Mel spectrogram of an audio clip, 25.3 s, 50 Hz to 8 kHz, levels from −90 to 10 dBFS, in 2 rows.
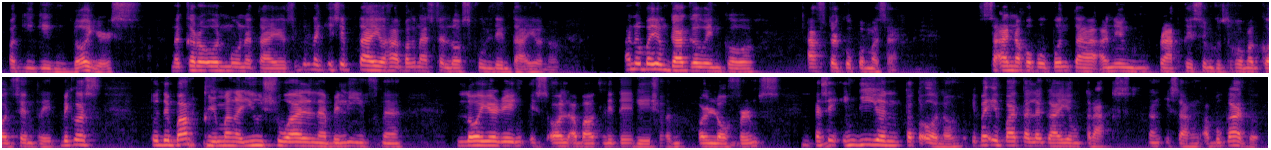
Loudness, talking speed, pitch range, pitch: -26 LUFS, 145 wpm, 130-175 Hz, 145 Hz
